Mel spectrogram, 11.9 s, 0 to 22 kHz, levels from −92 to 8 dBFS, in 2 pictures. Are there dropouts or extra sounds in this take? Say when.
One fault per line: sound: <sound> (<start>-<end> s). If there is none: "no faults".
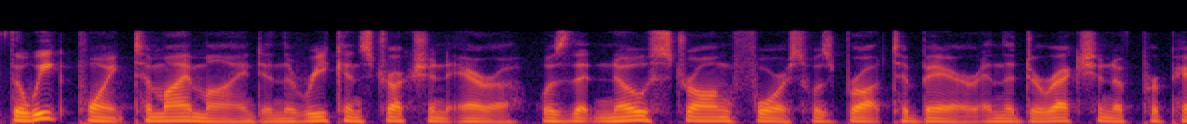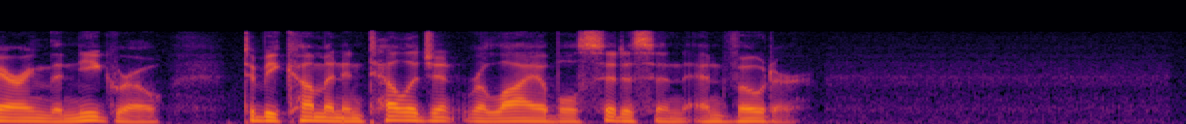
no faults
